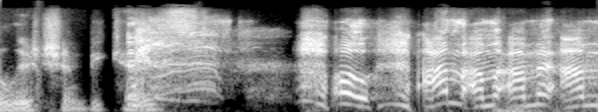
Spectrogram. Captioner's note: chuckles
